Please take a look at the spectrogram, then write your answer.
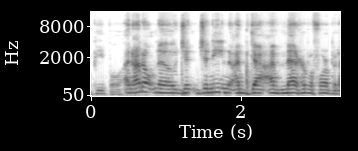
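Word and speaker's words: Jenin: it's spelled Janine but it's I mean uh pronounced Janine but it's j-e-n-i-n and the last name is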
